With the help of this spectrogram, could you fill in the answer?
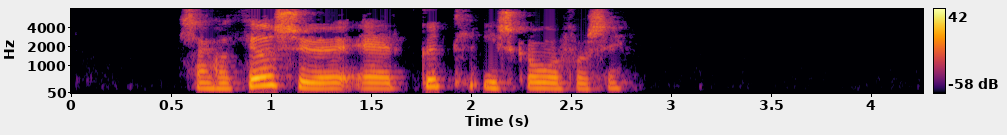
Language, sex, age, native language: Icelandic, female, 30-39, Icelandic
